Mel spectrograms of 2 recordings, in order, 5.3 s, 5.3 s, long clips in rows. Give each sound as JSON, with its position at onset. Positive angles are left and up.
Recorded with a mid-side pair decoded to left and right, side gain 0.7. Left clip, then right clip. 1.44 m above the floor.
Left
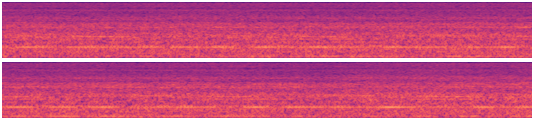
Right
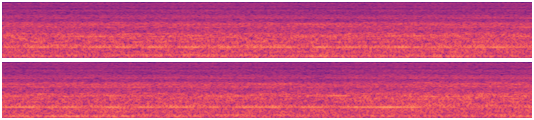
{"t": 0.0, "sound": "a fan", "azimuth_deg": -25, "distance_m": 6.5}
